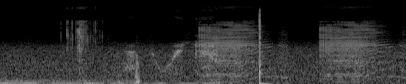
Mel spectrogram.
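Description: A cabinet door creaks open.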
